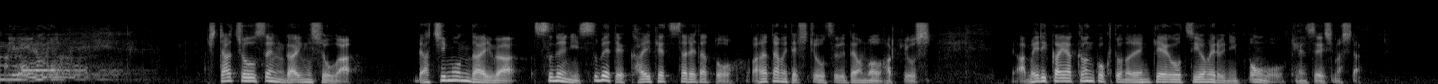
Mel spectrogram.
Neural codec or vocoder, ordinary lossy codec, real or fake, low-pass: codec, 24 kHz, 3 kbps, HILCodec; none; fake; 7.2 kHz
